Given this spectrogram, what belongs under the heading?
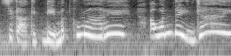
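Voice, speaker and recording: An actress with an Ilocano accent playing an excitable, complaining village wife in a radio comedy drama. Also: female voice, extremely high pitch, takes it slowly, heavily acted. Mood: plaintive. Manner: exclamatory, dramatic.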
